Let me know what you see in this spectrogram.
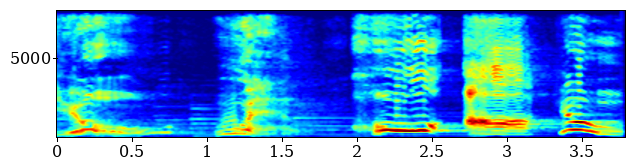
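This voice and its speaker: Someone performs a put-on character voice with faint music in the background. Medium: stage play. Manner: curt, languid.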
